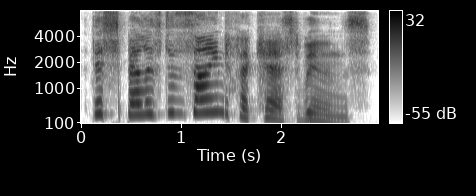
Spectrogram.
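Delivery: high, slow cry. A narrator's reading. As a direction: cry out in frustration. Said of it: "she cried".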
